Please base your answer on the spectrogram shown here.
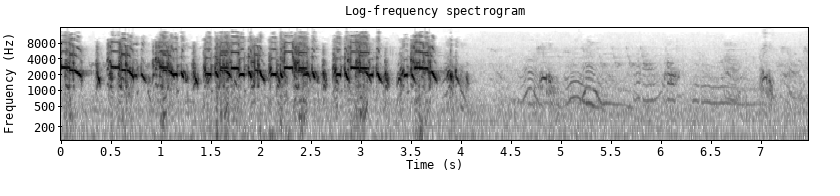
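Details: Male and female partridges (teetar) calling: about four seconds of loud, harsh, rasping notes repeated roughly one and a half times per second, followed by quieter squeaky, warbling notes that rise and fall.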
